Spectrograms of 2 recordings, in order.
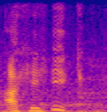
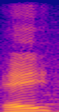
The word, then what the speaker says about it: Ajijic: It's called Ajijic.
